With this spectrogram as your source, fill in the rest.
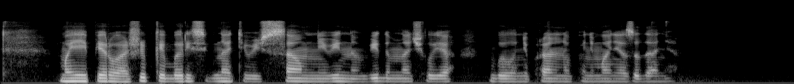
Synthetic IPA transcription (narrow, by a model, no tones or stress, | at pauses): mɐjejpʲe̞ɾvəjɐʂɨp̚kəjbɐɾʲisɪɡnat̪ʲɪvʲɪt͡ɕsːamɨmnʲɪvʲinːɨmvʲid̪əmnat͡ɕɪlˠja | bɨlˠənʲɪpɾavʲɪlʲnəjəpənʲɪmanʲɪjəzɐd̪anʲɪjə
